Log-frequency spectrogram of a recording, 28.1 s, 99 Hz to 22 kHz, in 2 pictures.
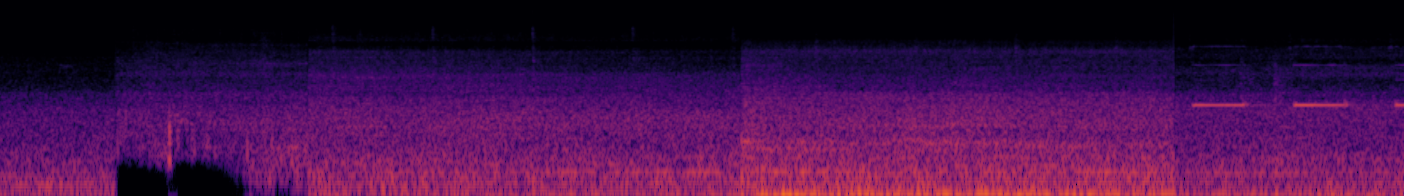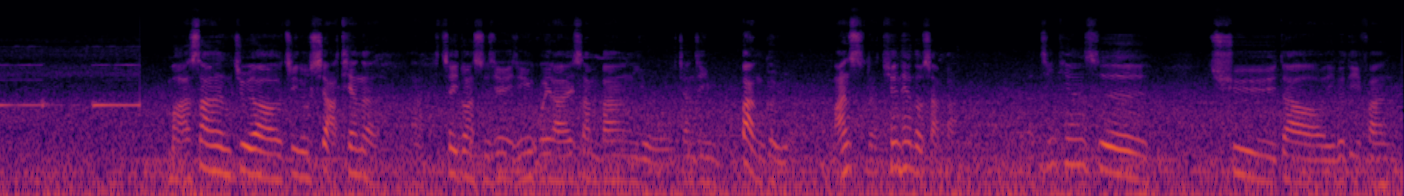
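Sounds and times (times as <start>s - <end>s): traffic noise: 0.0s - 28.0s
large vehicle engine: 0.1s - 15.7s
backup alarm beeping: 11.9s - 15.5s.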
